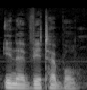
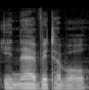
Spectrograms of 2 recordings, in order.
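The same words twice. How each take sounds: First: It is said with a Nigerian pronunciation. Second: It is said with a standard American pronunciation. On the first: "typical Nigerian" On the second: "when they want to say"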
